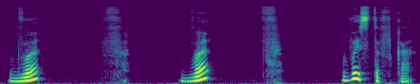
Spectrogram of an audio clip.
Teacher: conses v stands before the voiceless consonant that's why we read we pronounce v as its voiceless analog f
